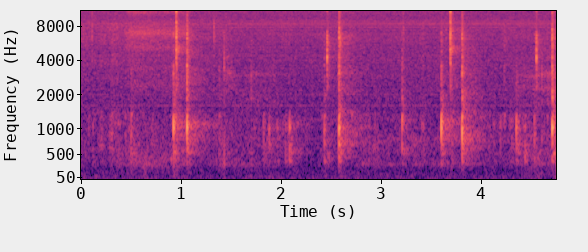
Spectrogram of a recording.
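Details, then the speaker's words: Polaris Sportsman 500 at key-on: sharp, light clicks from the cooling fan relay behind the fuse block, showing the relay works and has power during cooling fan diagnosis. "I don't know if you can hear that but the relay you hear the relay clicking so the relay is working it does have power to it"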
